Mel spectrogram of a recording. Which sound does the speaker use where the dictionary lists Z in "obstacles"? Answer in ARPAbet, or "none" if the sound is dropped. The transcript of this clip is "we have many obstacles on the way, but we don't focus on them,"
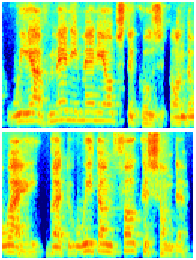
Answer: Z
